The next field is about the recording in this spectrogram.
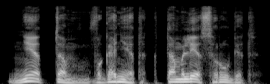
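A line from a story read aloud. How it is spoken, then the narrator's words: Grumble, anger subsiding. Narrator (Russian): отходя от вспышки ярости, буркнул я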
